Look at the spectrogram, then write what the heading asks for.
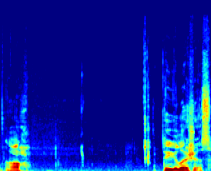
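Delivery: speaking through full mouth. Eating chicken tandoori while talking to viewers: talking with mouth full. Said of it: "Talk with my mouth full".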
